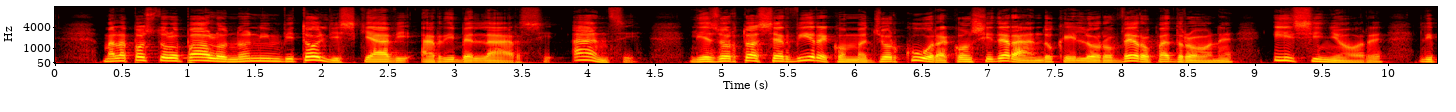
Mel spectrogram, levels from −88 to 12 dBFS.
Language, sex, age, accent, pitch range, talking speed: Italian, male, 50-69, native, 115-170 Hz, 150 wpm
